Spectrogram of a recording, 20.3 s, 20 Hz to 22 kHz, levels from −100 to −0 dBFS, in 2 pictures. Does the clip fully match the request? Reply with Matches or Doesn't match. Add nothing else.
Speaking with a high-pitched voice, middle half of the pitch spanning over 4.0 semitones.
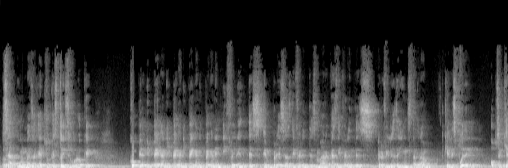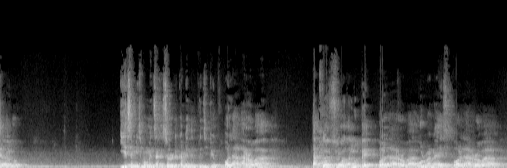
Doesn't match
